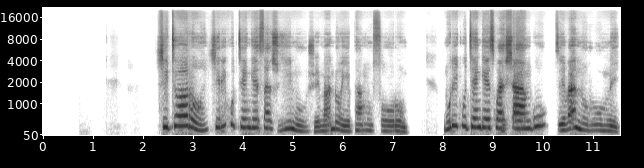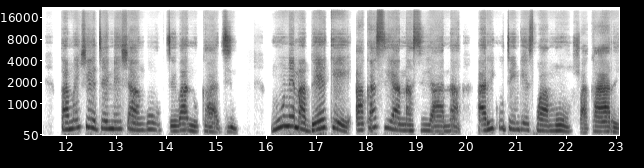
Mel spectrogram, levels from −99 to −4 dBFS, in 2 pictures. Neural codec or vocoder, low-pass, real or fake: codec, 44.1 kHz, 2.6 kbps, DAC; 19.8 kHz; fake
